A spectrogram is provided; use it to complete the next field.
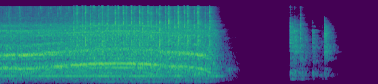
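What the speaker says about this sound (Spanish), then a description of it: "Bajamos prensatela y vamos a coser un pedacito." An overlock serger runs a short seam across fabric, a steady close mechanical whir lasting about two seconds before stopping, then a couple of brief bursts as the machine is nudged again.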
